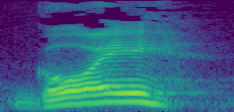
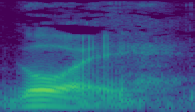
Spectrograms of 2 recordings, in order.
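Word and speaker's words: goy (גּוֹי): And then we have goy. G, long O, Y, goy.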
